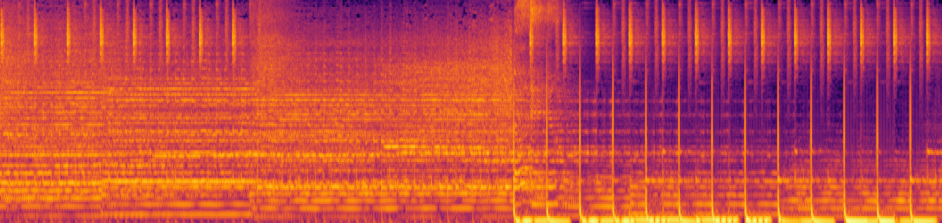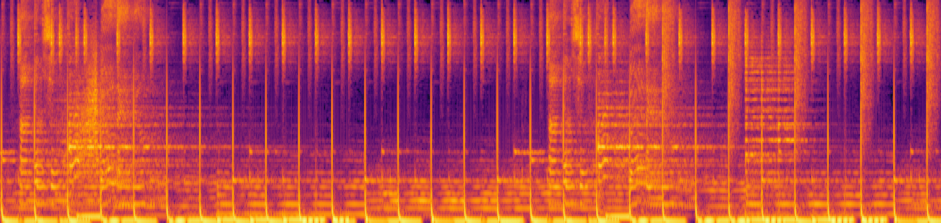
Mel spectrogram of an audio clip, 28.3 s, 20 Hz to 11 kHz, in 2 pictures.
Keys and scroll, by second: 0.6 space, 11.2 space, 11.8 space, 16.3 Delete, 21.4 space, 25.0 Delete, 27.8 Delete.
